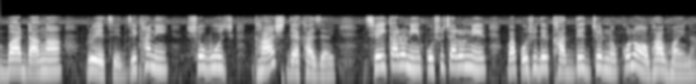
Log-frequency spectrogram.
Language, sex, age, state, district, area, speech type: Bengali, female, 60+, West Bengal, Paschim Medinipur, rural, spontaneous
